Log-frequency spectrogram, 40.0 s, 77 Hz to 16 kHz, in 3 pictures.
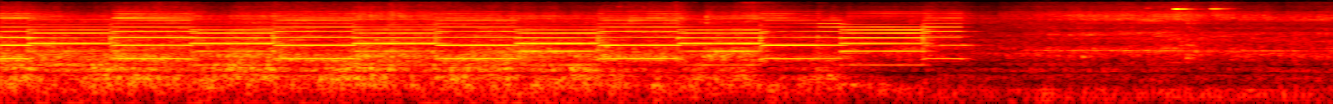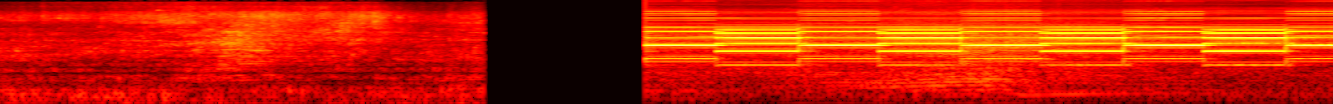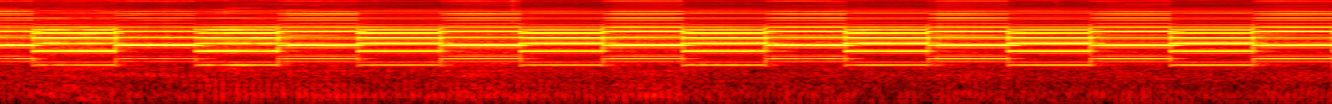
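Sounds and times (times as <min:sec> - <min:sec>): two-tone level crossing siren: 0:00.0 - 0:10.0, 0:19.8 - 0:39.9
street noise: 0:00.0 - 0:18.2, 0:19.8 - 0:39.9.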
